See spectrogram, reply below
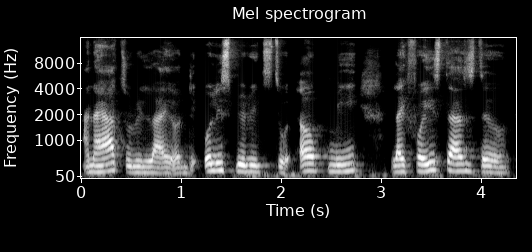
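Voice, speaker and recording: Female vlogger, thirties, lower register and very mellow tone, devout testimony, restates phrases for emphasis. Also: moderate pace. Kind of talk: personal testimony vlog to camera.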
